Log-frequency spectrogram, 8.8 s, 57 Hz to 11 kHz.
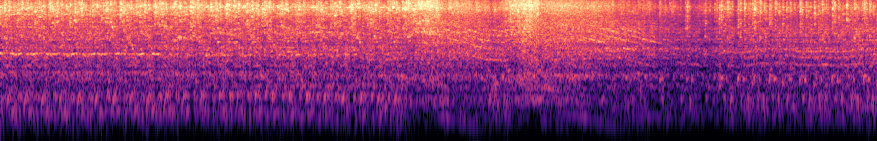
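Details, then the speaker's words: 1951 Ford truck with swapped engine, first start after install; fires and settles to steady even run with some revving, no knocks; smoke is paint burning off exhaust manifolds; fuel pressure gauge dropped to zero, alternator belt lost; sounds good. "w well there you go that little bit of smoke you're seeing is just the paint burning off of the uh exhaust manifolds uh it sounds good"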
